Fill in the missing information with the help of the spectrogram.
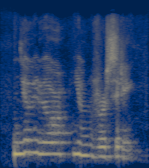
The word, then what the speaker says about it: New York University: Fred possui um mestrado em educação pela New York University.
